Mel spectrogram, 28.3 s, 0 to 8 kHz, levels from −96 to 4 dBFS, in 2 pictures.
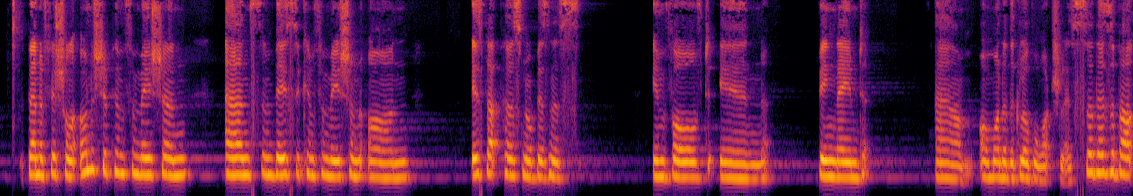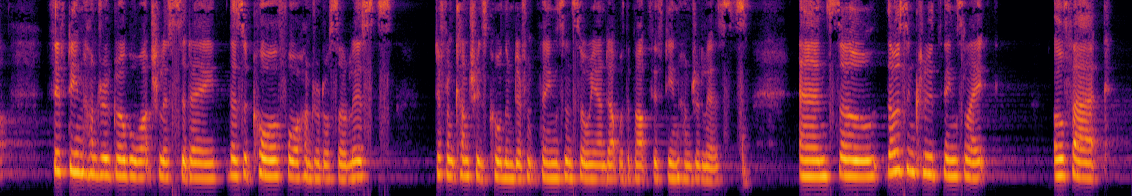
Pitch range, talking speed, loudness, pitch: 190-220 Hz, 130 wpm, -16 LUFS, 200 Hz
